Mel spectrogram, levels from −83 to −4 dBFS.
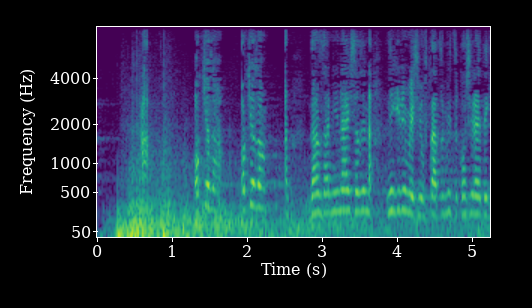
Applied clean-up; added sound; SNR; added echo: none; Thunder; 1 dB; none.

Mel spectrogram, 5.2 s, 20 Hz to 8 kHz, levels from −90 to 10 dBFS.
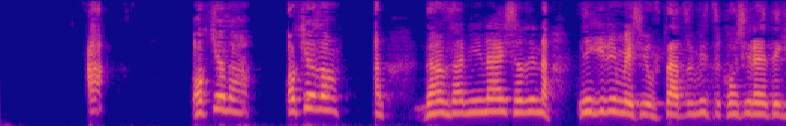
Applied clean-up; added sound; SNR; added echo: neural mask model Resemble Enhance denoiser.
